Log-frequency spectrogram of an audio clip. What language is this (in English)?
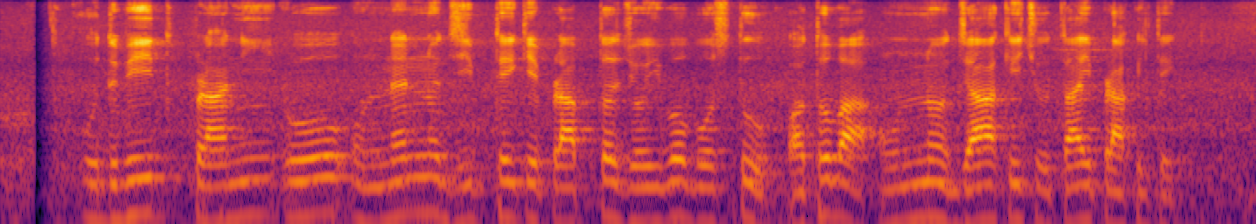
Bangla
